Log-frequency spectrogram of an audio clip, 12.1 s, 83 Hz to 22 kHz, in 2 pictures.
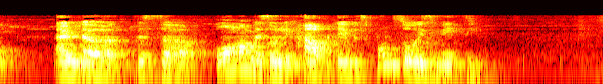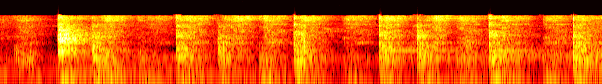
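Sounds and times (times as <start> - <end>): wooden spatula knocking metal pan: 6.6 - 12.0.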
